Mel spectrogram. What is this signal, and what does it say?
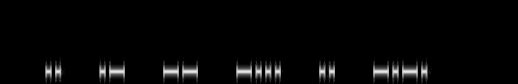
Morse code, heard as a keyed tone, about 25 wpm, spaced as for 15 wpm, 600 Hz. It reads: IAMBIC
